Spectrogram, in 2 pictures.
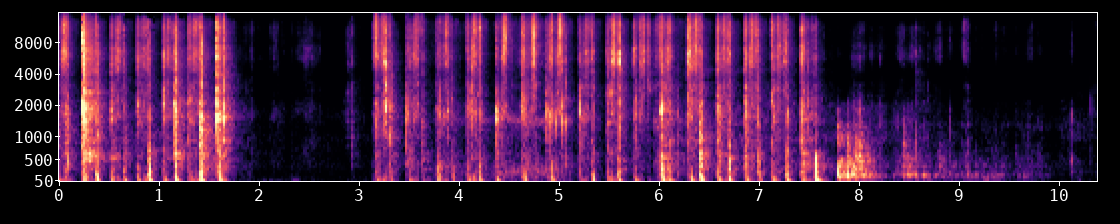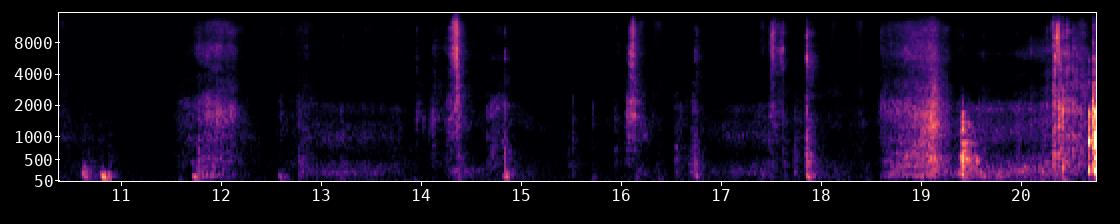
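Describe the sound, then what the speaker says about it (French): Tarot cards being shuffled in rapid riffling bursts, then drawn and laid down one at a time with soft slaps and sliding flicks, close and clear with no talking. "Allez, on va tirer 3 cartes."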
